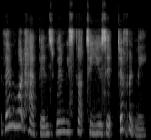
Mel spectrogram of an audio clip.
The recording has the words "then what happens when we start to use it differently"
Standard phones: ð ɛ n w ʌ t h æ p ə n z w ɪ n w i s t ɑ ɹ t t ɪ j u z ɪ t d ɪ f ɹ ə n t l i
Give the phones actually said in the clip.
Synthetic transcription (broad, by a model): ð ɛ n w ʌ t h æ p ə n z w ɪ n w i s t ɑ ɹ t t ɪ j u z ɪ t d ɪ f ɹ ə n t l i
